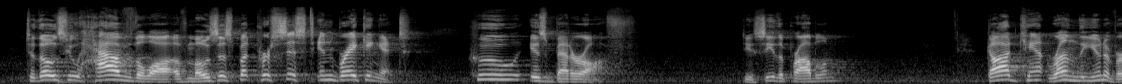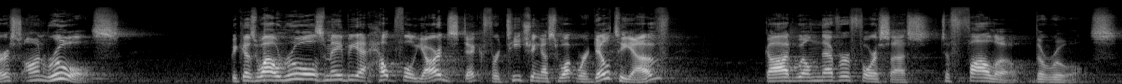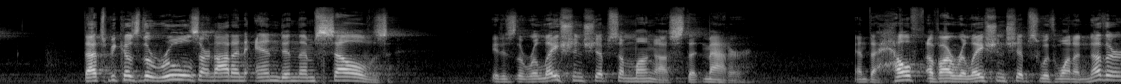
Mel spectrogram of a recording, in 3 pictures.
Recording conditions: large echoing room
